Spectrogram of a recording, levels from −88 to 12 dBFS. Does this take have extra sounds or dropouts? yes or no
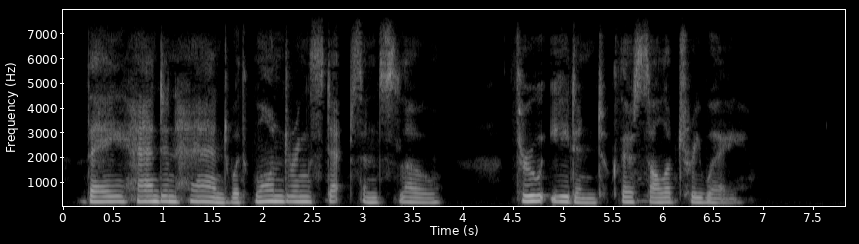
no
